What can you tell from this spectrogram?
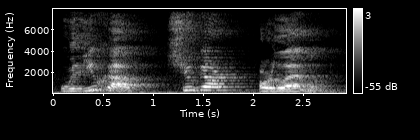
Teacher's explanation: in the second alternative the intonation pattern start from tone number two it rises to tone number three and then it falls to tone number one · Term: rising intonation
